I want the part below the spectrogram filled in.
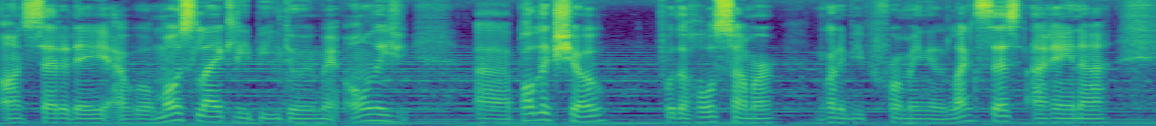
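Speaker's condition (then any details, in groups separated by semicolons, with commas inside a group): No condition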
